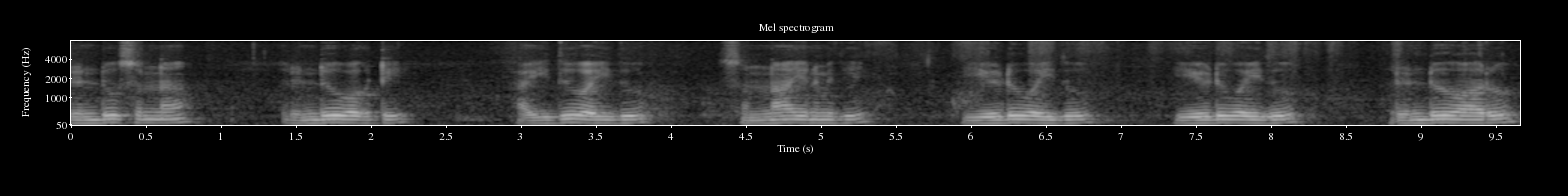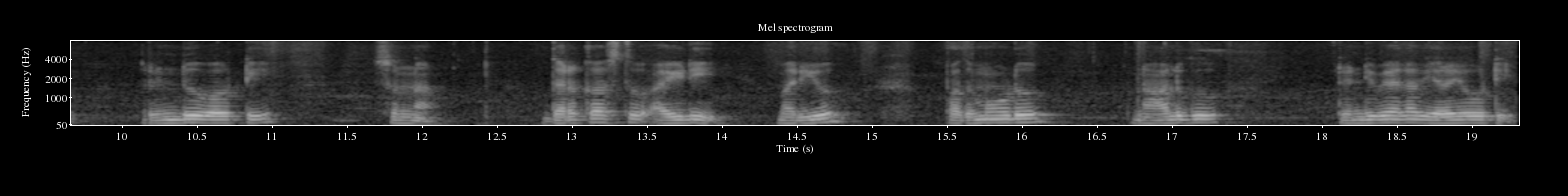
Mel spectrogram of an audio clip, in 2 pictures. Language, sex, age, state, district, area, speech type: Telugu, male, 45-60, Andhra Pradesh, West Godavari, urban, read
